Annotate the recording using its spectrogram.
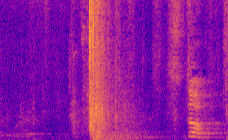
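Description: A single loud slam, a door banging shut, about a second in, with a short echoing tail.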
